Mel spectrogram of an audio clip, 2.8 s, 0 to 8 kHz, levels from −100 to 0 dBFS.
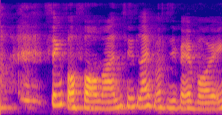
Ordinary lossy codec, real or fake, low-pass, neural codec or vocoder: none; real; 7.2 kHz; none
